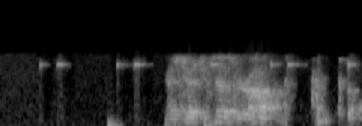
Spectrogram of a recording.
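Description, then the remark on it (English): Short electronic beeps repeat in quick pairs, high-pitched and fairly faint, continuing on through a stretch of voices and noise in the middle. “Beep, beep, beep, beep. That's all that everybody's going to hear.”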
